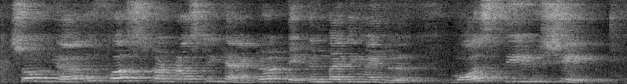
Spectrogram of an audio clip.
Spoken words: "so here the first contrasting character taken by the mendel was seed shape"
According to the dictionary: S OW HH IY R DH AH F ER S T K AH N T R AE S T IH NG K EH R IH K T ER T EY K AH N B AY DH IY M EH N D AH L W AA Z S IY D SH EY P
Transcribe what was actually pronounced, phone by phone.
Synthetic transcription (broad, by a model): S OW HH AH R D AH F ER S T K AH N T R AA S T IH NG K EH R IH K T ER T EY K AH N B AY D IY M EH D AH L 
